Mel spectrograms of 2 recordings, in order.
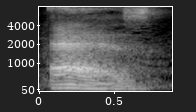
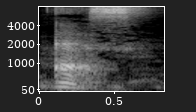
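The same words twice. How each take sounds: First: The final S is a buzzing voiced sound. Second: The final S is a hissing voiceless sound. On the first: The speaker calls it right. "it should be as" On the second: The speaker calls it wrong. "it shouldn't be as"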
